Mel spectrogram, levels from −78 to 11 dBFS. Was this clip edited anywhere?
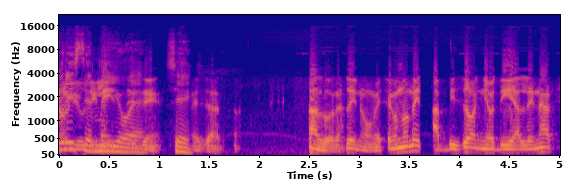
yes; 2 cuts; at 2.9 s, 3.6 s

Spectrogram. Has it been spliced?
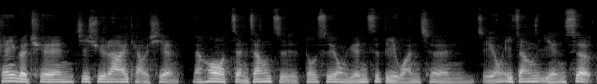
yes; 1 cut; at 1.8 s

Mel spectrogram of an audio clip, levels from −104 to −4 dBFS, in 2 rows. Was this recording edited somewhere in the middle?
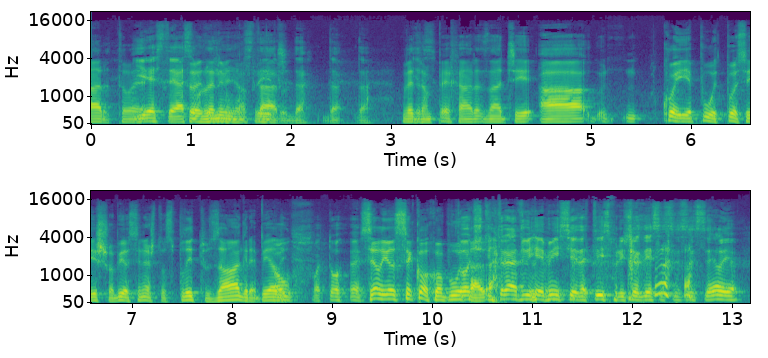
no; 0 cuts

